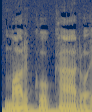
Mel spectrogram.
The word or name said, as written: Marko Karoly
